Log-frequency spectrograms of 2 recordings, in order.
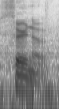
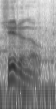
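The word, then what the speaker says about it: Chrono: It's like, you just take like a really common, popular character like Cerno. That's not how it's pronounced in Japanese. It's not really even written like that in Japanese. In Japanese, it's Churuno, and in English, it's like written like it's some weird, Italian thing.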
